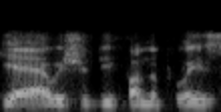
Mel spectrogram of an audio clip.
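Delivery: ordinary delivery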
